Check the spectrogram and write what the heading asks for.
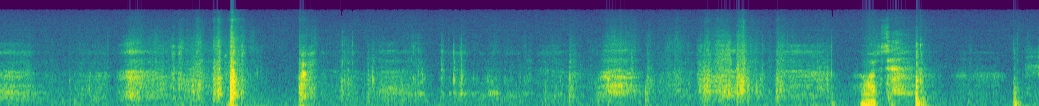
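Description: Hushed whispering and breathing in a confined mine tunnel, with two sharp knocks of boots or rock on the rubble floor about three and four seconds in, and a short low voiced sound near the end.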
